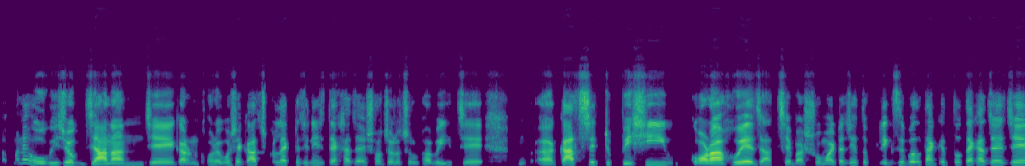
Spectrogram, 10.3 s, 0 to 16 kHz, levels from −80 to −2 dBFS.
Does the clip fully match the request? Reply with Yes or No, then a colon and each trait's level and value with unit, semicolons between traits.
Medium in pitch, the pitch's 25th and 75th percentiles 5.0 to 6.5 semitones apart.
Yes: medium, 180 Hz; wide, 5.4 semitones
